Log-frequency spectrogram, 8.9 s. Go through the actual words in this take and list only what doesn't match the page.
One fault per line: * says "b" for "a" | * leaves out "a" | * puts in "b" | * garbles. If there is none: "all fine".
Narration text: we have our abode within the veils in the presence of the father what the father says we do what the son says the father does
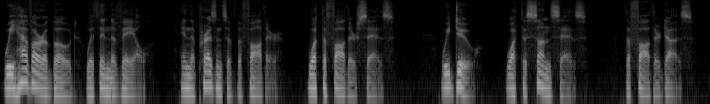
* says "veil" for "veils"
